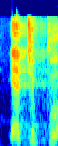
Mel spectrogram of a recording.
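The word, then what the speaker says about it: يجبّ: alislamu yajubbu Ma qoblah itu bacanya bukan yajibu tapi apa yajubbu a yaqt lah kalau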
